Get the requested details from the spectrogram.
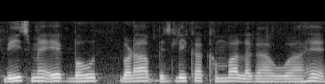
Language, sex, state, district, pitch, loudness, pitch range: Hindi, male, Arunachal Pradesh, Lower Dibang Valley, 150 Hz, -13 LUFS, 135-155 Hz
